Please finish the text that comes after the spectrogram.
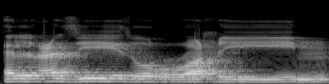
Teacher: തഫ്ഖീമോടെ ഉച്ചരിക്കുക. എന്നാൽ ശദ്ദുള്ള റാ ആയതുകൊണ്ട് വിറപ്പിക്കാതെ അർ എന്നിങ്ങനെ വിറയൽ വരാതെ സൂക്ഷിക്കേണ്ടതാണ്.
